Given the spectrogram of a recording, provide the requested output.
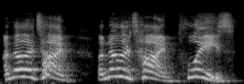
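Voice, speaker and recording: An actor playing a scheming, defiant fake psychic in a live old-time radio drama, with a theatrical, formal delivery. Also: male voice, very high-pitched, very animated, a little slow, bright, forceful tone, exaggerated voice. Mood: moaning. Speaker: stage actor in radio play.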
